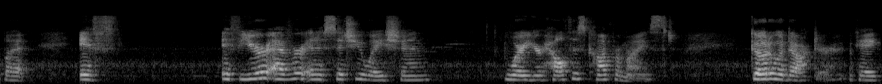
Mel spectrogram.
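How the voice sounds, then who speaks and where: A woman's voice: medium pitch, fairly bright tone, distant mic. A young woman telling her own story in a vlog, earnest and candid, speaking straight to her viewers. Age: young adult. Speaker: vlogger. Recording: echoey room, mic set back, faint hiss.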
